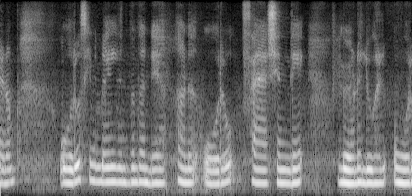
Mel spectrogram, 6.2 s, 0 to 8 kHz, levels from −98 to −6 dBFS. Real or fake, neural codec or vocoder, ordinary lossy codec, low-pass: fake; codec, 16 kHz, 0.8 kbps, ZipCodec; none; none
